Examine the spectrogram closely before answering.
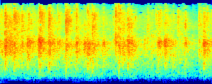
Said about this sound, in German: Jetzt dürfen wir noch mal kurz klatschen, damit es fair ist, bevor ich die anderen nach vorne hole.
